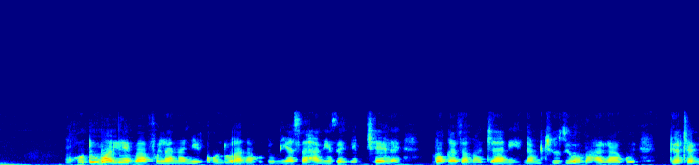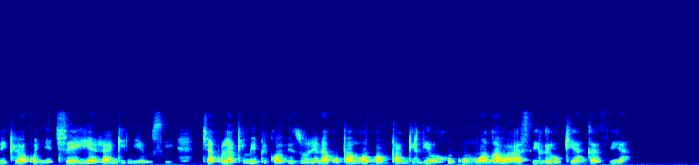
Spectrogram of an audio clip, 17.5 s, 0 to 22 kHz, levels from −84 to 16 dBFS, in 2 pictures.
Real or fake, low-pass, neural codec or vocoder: fake; 7.2 kHz; codec, 44.1 kHz, 7.8 kbps, Pupu-Codec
